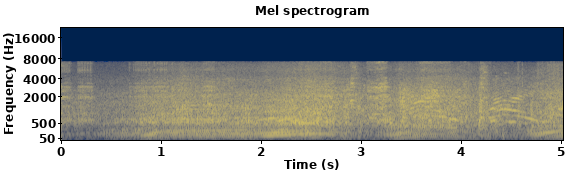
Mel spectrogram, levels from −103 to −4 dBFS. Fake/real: fake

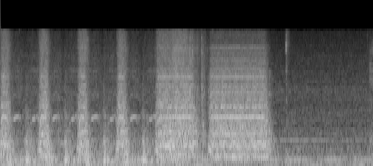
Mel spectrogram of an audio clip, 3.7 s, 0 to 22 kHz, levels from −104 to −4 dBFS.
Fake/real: real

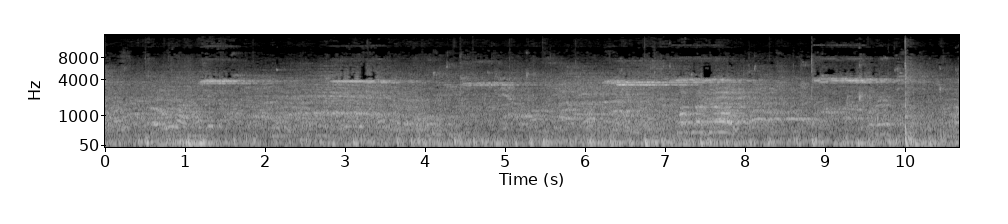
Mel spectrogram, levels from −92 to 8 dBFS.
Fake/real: fake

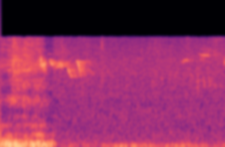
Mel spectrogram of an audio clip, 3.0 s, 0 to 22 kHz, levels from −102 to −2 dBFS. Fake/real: real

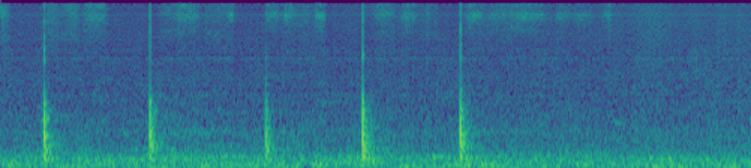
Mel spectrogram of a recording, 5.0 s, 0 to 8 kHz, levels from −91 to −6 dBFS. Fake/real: fake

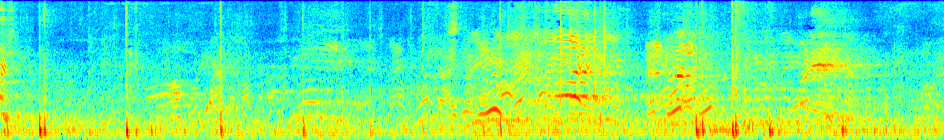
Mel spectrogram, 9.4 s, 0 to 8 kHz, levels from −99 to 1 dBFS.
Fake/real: real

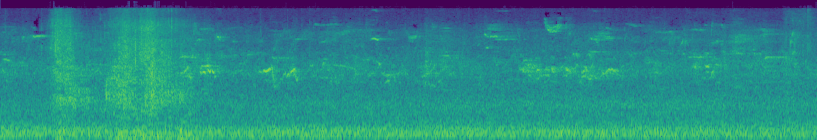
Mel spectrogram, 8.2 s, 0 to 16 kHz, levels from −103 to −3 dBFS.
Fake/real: real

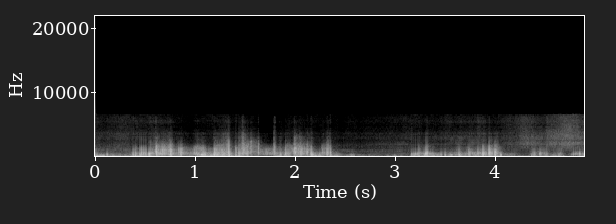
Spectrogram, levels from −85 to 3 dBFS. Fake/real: fake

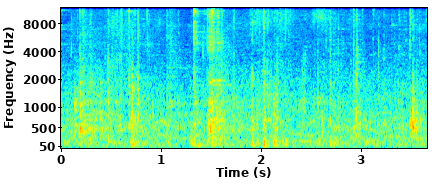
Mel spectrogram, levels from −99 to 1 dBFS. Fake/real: real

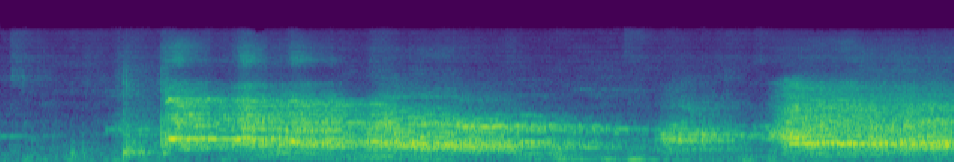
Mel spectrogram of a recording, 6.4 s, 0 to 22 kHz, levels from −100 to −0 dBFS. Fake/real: fake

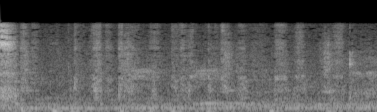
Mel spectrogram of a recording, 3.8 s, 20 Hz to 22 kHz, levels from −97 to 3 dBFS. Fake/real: real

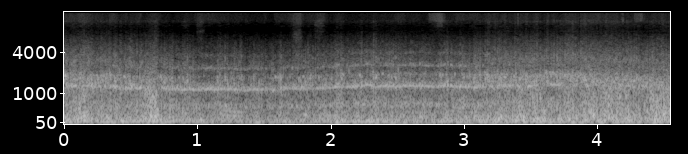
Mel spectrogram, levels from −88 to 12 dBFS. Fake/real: real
